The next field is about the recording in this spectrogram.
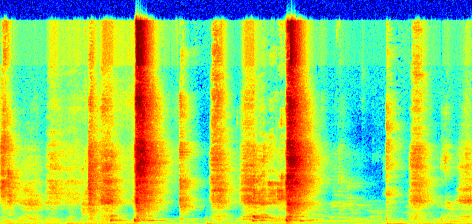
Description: We can't stop sneezing.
